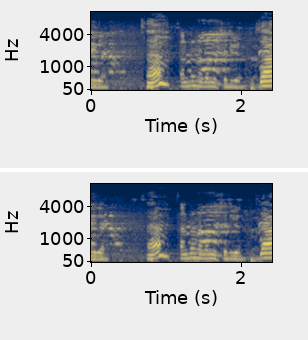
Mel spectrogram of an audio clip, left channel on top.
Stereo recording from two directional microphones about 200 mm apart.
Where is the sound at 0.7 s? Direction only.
50° left (ahead or behind).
